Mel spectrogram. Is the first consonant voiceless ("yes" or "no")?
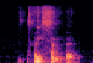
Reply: yes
